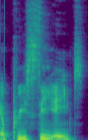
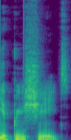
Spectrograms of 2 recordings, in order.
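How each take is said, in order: First: The third syllable has a soft s sound. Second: The third syllable has a sharp sh sound. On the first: The speaker calls it wrong. "Is not going to be the soft s sound. So don't say appreciate" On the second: The speaker calls it right. "make the sh sound really sharp and strong"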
